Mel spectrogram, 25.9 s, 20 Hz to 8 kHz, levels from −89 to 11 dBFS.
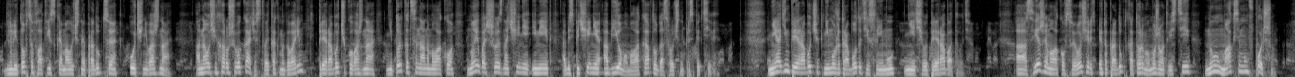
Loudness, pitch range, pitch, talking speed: -19 LUFS, 115-145 Hz, 130 Hz, 135 wpm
